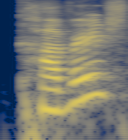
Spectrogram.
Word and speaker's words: coverage: lot of the words where we use the vowel, as in cup, are spelled with an O, which is a nightmare. For example, government, they'll say government, or coverage, they say coverage Oh yeah.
